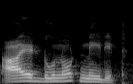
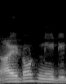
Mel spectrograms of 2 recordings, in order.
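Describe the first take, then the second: First: The words 'do not' are said in full. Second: The words 'do not' are contracted to 'don't'. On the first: "आप इसको ऐसे भी कह सकते हैं" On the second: "आप डू नॉट को मिला के डोंट भी ऐसे बोल सकते हैं"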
